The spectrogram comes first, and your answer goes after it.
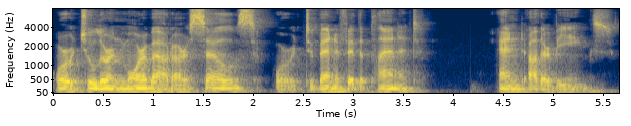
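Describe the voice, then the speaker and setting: The voice belongs to a man teaching meditation, very deep and low, unhurried and calm. He speaks in short phrases separated by long pauses, his tone remaining soft and steady all along.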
